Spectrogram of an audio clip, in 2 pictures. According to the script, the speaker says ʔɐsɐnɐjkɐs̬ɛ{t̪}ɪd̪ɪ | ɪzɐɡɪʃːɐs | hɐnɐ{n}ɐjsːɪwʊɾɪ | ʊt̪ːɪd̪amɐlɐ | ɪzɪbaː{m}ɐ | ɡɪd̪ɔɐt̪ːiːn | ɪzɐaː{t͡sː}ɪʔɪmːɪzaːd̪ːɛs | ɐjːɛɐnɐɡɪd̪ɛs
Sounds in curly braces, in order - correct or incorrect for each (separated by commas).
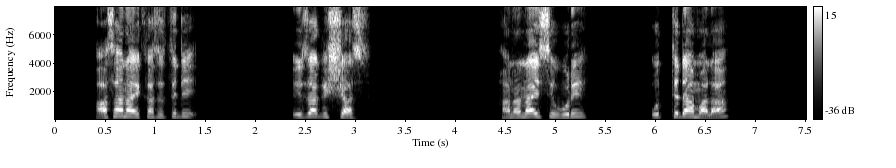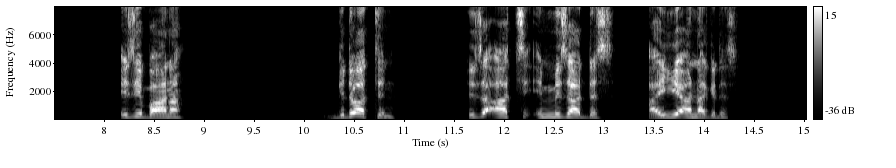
correct, correct, incorrect, correct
